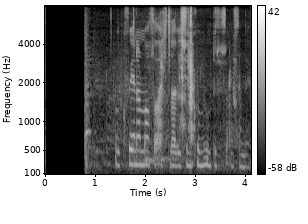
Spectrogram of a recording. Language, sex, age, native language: Icelandic, female, 18-19, Icelandic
